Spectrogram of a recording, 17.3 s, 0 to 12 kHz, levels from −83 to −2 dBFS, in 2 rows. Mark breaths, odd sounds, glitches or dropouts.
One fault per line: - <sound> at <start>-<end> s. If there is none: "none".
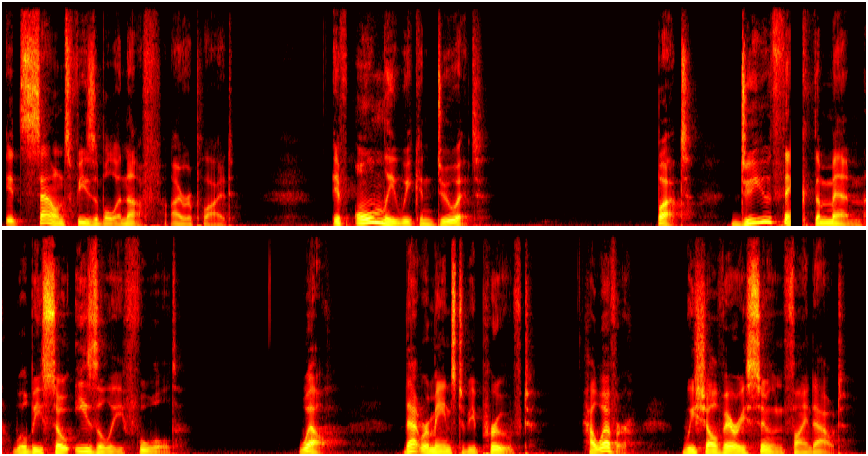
- dropout at 7.9-8.0 s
